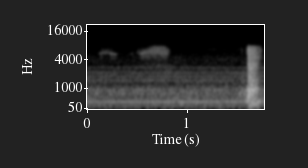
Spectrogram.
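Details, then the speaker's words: Mechanical ventilator breath cycle from the speaker's own ventilator, heard while he talks: soft airy hissing over a steady low hum, then a brief sharp puff of air. "My name is. That noise you're hearing is my ventilator."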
